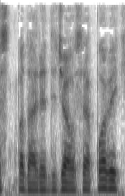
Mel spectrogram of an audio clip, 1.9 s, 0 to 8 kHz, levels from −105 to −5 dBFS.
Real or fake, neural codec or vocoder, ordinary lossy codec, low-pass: real; none; MP3, 32 kbps; 7.2 kHz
